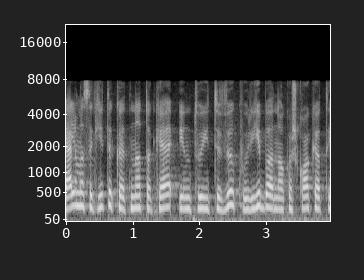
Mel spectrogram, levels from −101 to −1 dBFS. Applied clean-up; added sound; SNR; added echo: none; none; none; none.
